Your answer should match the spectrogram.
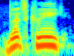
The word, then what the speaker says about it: blitzkrieg: swift victory blitzkrieg yes blitzkrieg that's how you pronounce it blitzkrieg go to images i'm not sure yeah it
